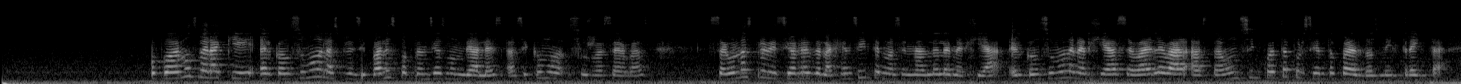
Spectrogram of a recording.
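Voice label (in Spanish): narración en español del mix energético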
